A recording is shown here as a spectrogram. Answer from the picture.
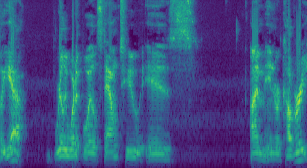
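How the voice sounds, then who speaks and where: Speech unfolds at a very slow tempo while the pitch varies in an ordinary way. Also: man. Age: 30s. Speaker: book vlogger. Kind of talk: casual monologue to camera. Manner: hesitant, many fillers.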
